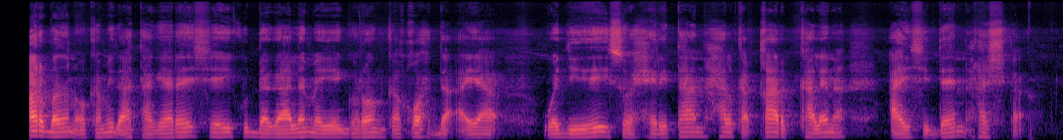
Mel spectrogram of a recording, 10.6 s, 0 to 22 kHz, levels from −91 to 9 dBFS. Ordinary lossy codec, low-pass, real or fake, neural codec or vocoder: none; none; real; none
